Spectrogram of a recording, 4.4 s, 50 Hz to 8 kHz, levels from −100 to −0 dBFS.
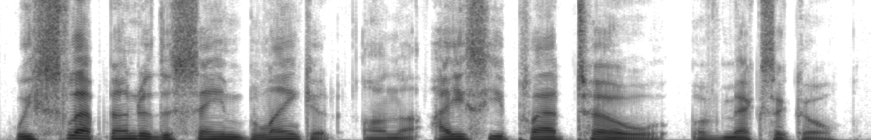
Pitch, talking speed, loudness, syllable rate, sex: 115 Hz, 165 wpm, -21 LUFS, 4.7 syllables/s, male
